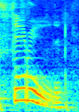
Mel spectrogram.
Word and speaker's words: thorough: 그 다음에 얘는 소로우고 소로우. 요렇게 끊어야 되나요?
